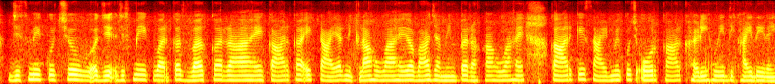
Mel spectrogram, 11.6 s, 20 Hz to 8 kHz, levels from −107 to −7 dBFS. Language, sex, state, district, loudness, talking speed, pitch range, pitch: Hindi, female, Bihar, Lakhisarai, -18 LUFS, 195 wpm, 155-170 Hz, 160 Hz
